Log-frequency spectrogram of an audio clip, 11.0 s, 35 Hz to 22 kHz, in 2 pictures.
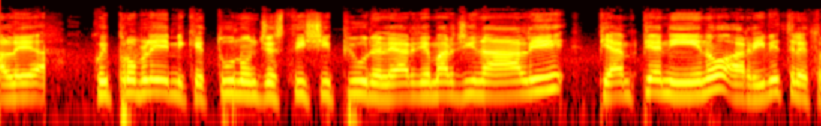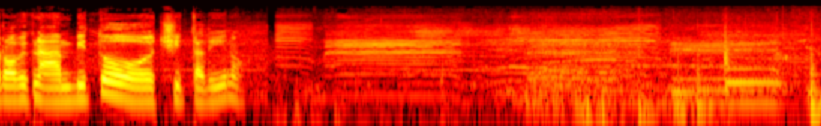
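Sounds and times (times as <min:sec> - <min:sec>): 
speech: 0:00.0 - 0:07.2
faint noise: 0:00.0 - 0:10.9
sheep bleating: 0:05.6 - 0:10.9.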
